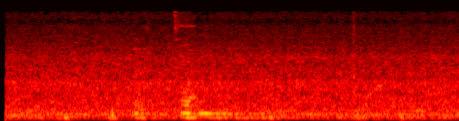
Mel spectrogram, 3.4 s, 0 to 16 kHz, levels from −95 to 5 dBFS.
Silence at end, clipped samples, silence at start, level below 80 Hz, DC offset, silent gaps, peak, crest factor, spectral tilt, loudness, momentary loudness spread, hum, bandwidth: 0 s; under 0.1%; 0.05 s; -70 dBFS; under 0.1%; none; -20 dBFS; 22 dB; -6.5 dB/octave; -41 LUFS; 10 LU; none; 11.5 kHz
